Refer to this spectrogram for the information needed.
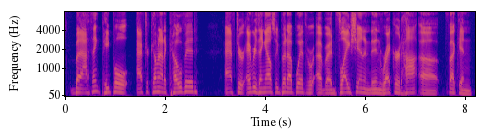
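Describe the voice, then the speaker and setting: A man's voice: mid-range voice, smooth, no echo, studio quality. A man from Montreal hosting casual political commentary in a blunt, mocking, sweary way. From Montreal, Canada. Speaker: host commenting on political clips.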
